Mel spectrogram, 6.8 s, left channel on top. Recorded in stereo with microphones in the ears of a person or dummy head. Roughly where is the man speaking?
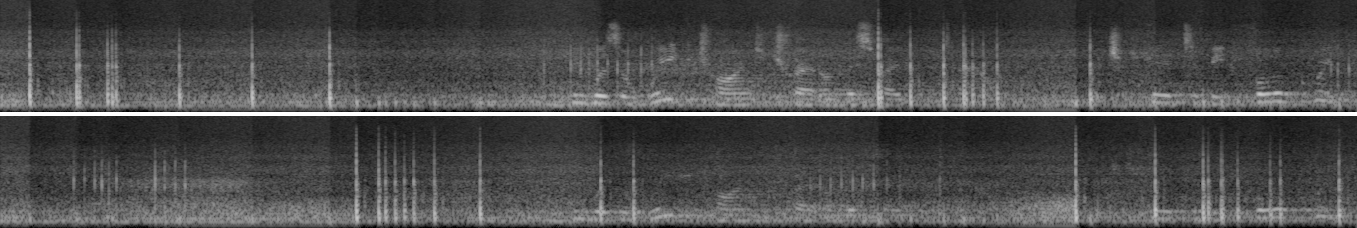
Left.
